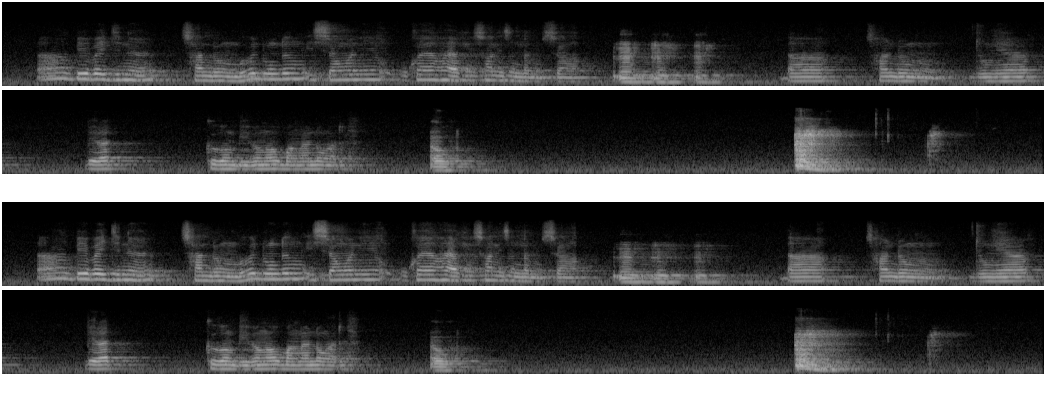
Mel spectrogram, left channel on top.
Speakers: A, on the right; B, on the left.
A: दा बेबायदिनो सान्दुंबो दुंदों इसिबां मानि अखाया हायाखै साननै सानथामसो
B: उम उम उम।
A: दा सानदुं दुंनाया बिराद गोबां बिबाङाव बांनानै दं आरो।
B: औ। <unintelligible>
